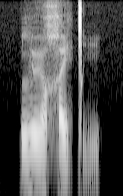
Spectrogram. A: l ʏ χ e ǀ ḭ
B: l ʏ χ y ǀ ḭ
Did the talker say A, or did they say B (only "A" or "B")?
A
